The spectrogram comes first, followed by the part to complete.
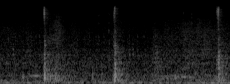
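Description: Paintbrush dabbing and stroking on a stretched canvas: two faint short taps, about half a second and a little over a second in, over a low steady room hum.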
